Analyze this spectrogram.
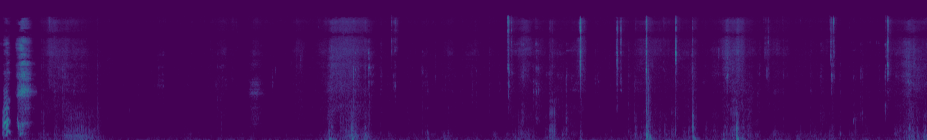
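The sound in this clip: Someone chews gummies with soft, moist, squishy bites that come in irregular bursts separated by quiet gaps. The sounds are faint and close.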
